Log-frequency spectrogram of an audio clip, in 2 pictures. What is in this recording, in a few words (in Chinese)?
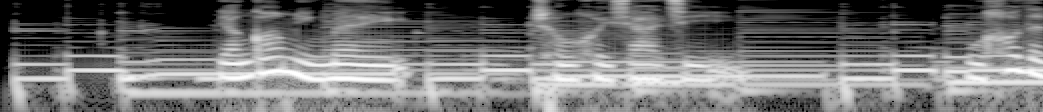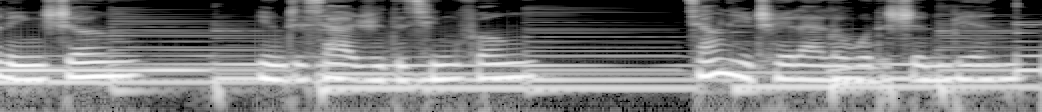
微电影旁白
